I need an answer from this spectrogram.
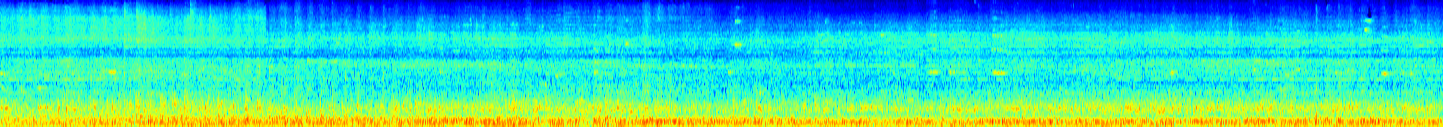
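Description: Empty coal hopper cars of a freight train rolling steadily past: a continuous, loud rumble of steel wheels on the rails.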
